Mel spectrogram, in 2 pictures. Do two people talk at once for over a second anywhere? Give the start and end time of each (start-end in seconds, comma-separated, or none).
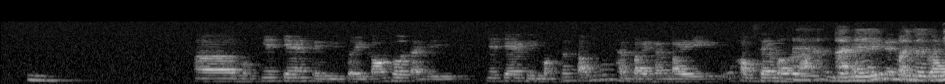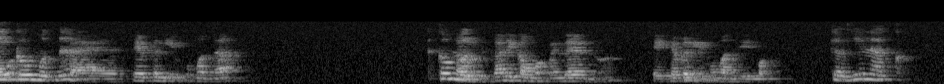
7.9-9.6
